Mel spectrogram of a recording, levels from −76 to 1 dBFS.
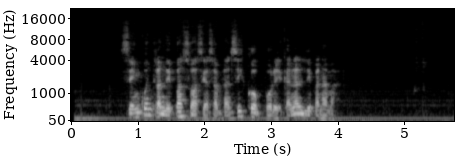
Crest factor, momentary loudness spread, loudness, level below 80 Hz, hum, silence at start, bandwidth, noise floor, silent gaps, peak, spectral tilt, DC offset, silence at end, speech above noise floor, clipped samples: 20 dB; 14 LU; -26 LUFS; -54 dBFS; none; 0.05 s; 16 kHz; -52 dBFS; none; -8 dBFS; -5.5 dB/octave; under 0.1%; 1.7 s; 27 dB; under 0.1%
